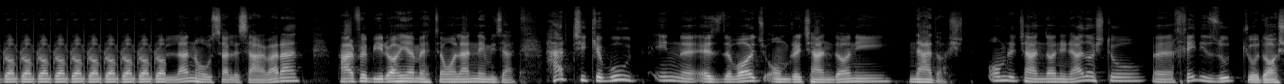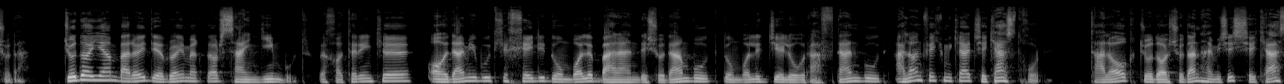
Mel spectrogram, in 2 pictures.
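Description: Speech, opening on a broken-record loop already under way at 0.0 s. A 168 ms fragment repeats exactly, back to back, nine times, until 1.66 s. The effect is a rapid mechanical stutter with no forward movement. Whatever should have played in that stretch is gone. The likely cause is a stalled player, encoder or stream that kept resending the last fragment it held before normal delivery resumed.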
